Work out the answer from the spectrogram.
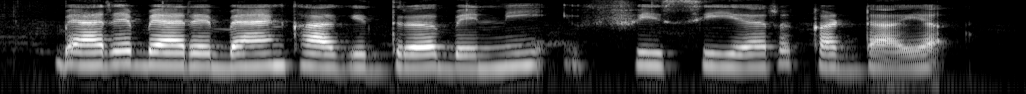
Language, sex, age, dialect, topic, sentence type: Kannada, female, 18-24, Dharwad Kannada, banking, statement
